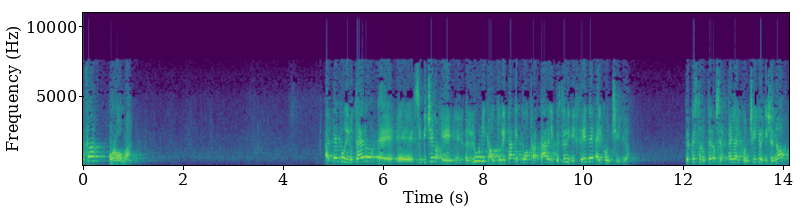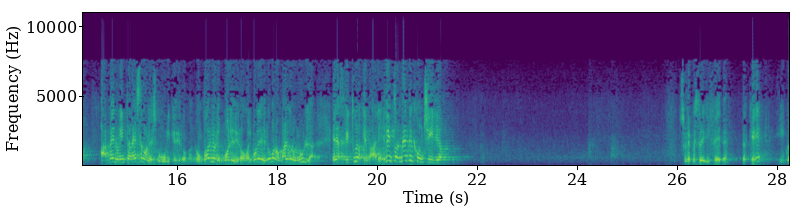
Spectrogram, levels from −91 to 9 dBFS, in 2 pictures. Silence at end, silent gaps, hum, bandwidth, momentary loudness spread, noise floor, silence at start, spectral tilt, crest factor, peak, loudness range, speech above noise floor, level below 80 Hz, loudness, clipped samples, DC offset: 0 s; none; none; 8 kHz; 7 LU; -50 dBFS; 0 s; -4 dB/octave; 14 dB; 0 dBFS; 7 LU; 39 dB; -44 dBFS; -12 LUFS; under 0.1%; under 0.1%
